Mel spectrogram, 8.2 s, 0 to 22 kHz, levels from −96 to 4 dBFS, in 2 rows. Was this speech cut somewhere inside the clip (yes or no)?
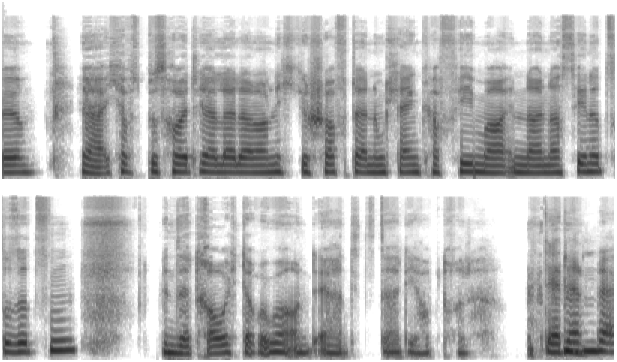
no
